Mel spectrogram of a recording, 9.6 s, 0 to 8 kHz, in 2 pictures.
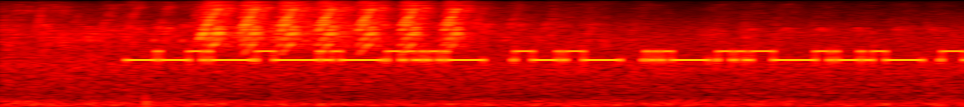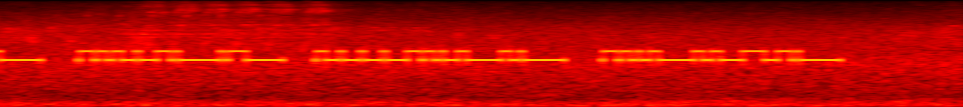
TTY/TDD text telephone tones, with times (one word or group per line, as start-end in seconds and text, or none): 0.9-1.8 HOW
2.1-3.4 DOES
3.8-4.9 THAT
5.4-6.8 CHECK
7.0-7.5 UP
8.0-8.9 WITH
